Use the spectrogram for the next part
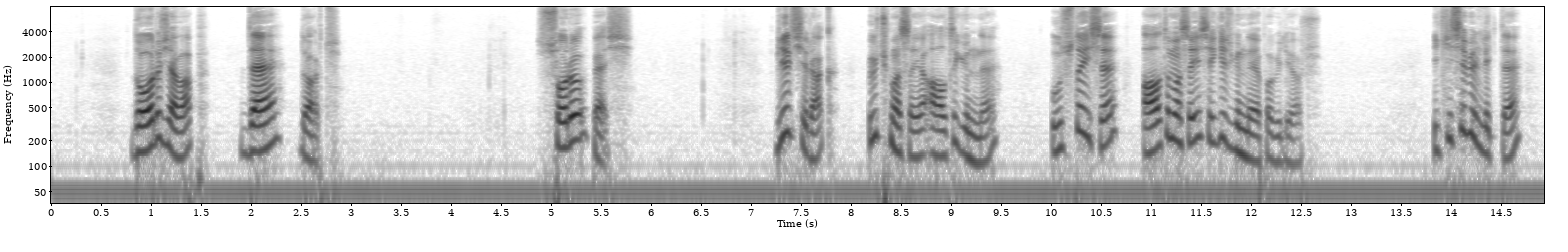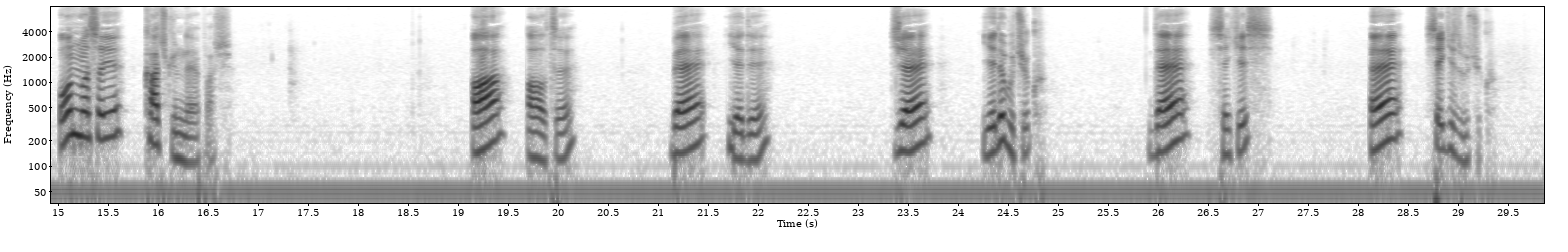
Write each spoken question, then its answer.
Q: İkisi birlikte 10 masayı kaç günde yapar?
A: Doğru cevap D 8.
